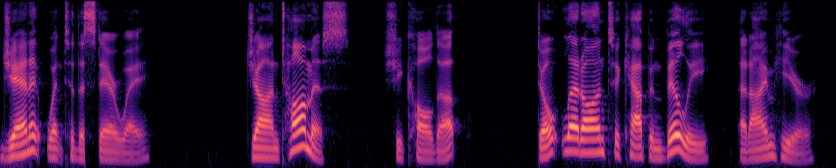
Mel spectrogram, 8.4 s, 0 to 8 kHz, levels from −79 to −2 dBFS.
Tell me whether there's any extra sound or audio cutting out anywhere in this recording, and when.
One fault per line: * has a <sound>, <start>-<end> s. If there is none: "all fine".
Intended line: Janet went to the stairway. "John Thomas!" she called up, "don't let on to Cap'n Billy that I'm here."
all fine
